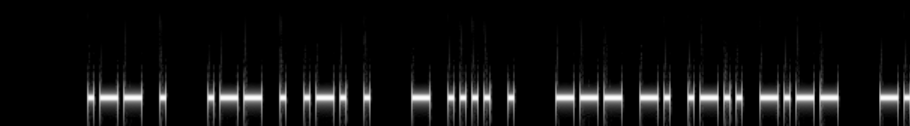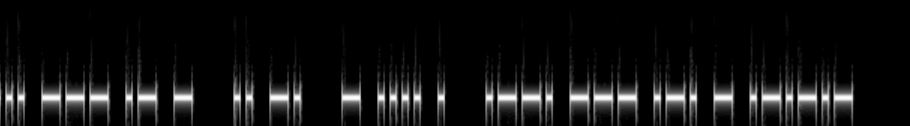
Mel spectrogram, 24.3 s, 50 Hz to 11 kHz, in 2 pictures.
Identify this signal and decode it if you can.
Morse code, heard as a keyed tone, about 15 wpm, 700 Hz. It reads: WE WERE THE ONLY BOAT IN THE PORT.
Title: Sentences from Top 1000 Words - Review Part 1 - 15wpm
